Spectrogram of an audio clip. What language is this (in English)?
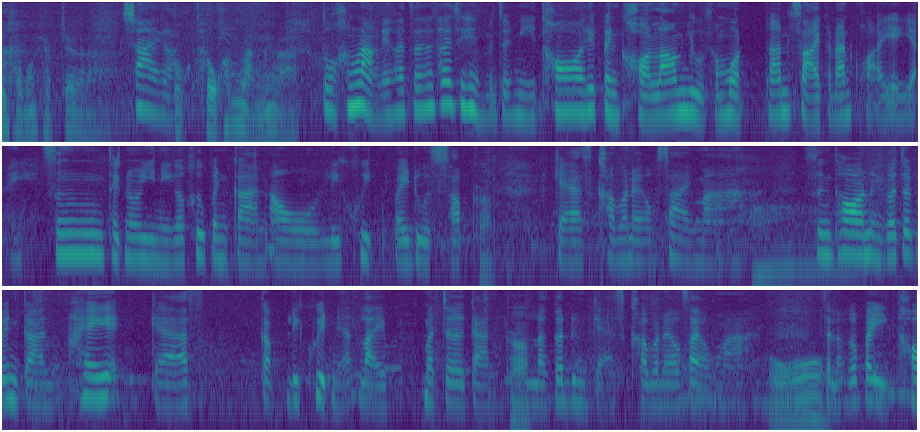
Thai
